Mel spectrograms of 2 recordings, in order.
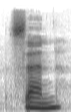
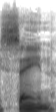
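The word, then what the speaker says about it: Seine: so get this uh how do you pronounce s e i n e sen right uh and I know some people say sane yeah and I put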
